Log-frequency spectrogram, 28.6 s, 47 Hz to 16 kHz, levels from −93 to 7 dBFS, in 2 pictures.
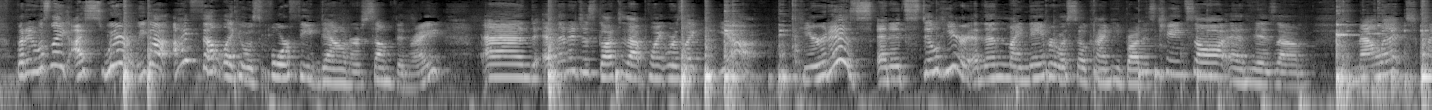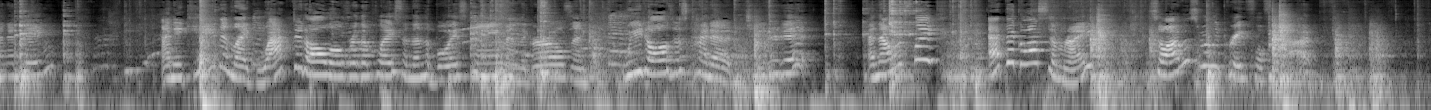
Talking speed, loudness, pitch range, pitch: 205 wpm, -16 LUFS, 245-320 Hz, 275 Hz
